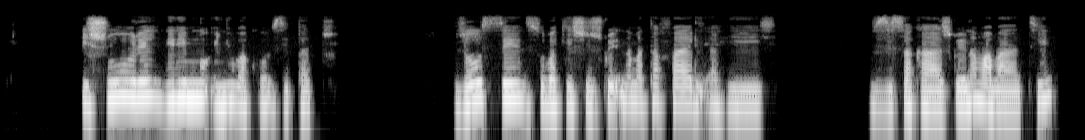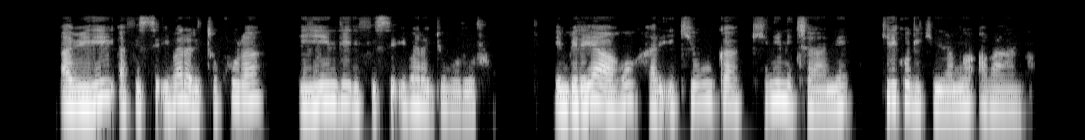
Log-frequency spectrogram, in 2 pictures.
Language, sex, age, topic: Rundi, female, 36-49, education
